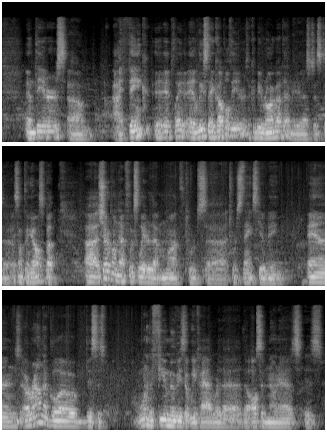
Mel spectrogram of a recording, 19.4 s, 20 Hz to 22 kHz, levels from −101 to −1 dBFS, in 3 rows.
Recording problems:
off-mic speech; far
room echo; very slight; dies away in 0.2 s
chatter from many people; faint; throughout; 25 dB below the speech

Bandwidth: 14.5 kHz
